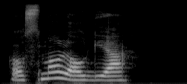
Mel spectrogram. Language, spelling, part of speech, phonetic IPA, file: Polish, kosmologia, noun, [ˌkɔsmɔˈlɔɟja], Pl-kosmologia.ogg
